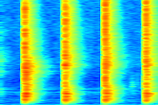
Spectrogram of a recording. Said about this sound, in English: So I want to give a round of applause again.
